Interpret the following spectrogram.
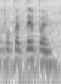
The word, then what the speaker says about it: Popocatépetl: Popocatépetl. Okay, what she said. Okay, I'm not good at my pronunciation, but there might be a UFO connection to it.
